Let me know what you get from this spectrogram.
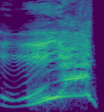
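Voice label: Voice attack, Japanese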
